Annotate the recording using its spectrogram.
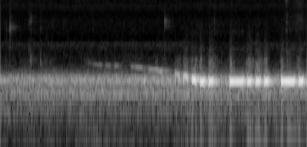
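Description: A radio tone slides down in pitch as it is tuned in.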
